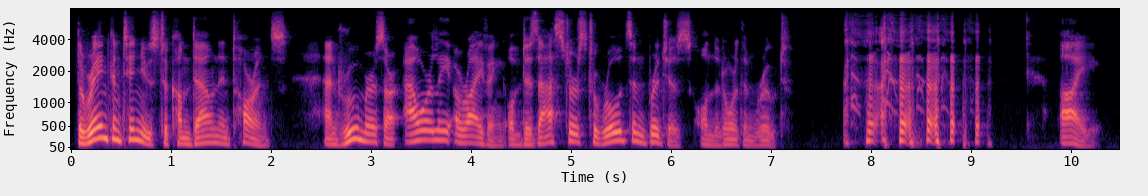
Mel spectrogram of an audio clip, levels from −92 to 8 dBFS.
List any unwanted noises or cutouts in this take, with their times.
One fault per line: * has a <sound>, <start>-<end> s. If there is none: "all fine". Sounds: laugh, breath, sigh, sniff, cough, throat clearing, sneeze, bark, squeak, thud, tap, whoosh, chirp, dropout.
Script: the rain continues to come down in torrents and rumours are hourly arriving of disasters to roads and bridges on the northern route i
* has a laugh, 7.7-9.3 s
